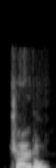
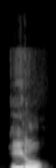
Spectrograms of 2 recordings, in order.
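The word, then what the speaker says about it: Chytil: Canucks forward Philip Chidle Heel out in Heedle. How do you get Oh, I guess the C is silent.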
